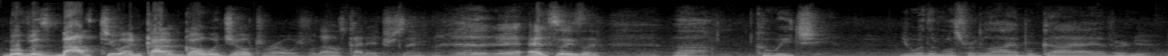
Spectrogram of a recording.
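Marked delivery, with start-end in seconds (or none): 5.0-8.6 imitated quiet sincerity; subdued praise. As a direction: say it low and softly to a friend. Acting hero praising fallen friend.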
